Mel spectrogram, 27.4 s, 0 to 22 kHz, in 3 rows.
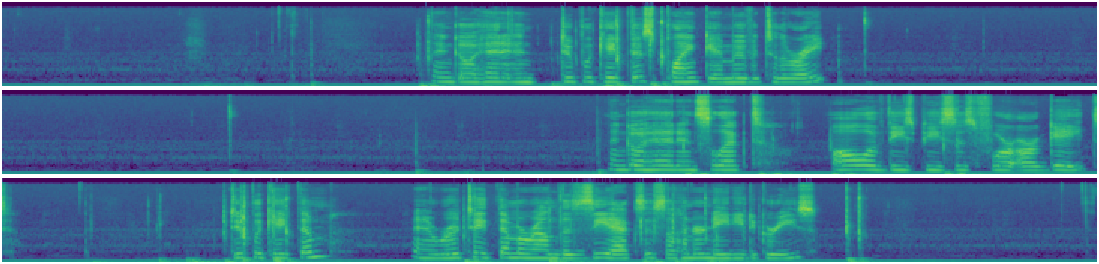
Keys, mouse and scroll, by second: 3.4 typing, 4.9 shift+d, 7.1-11.4 drag, 14.7-16.9 typing, 20.0 shift+d, 22.0-23.8 typing.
